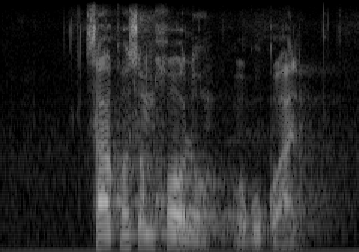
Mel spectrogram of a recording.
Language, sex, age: South Ndebele, male, 25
